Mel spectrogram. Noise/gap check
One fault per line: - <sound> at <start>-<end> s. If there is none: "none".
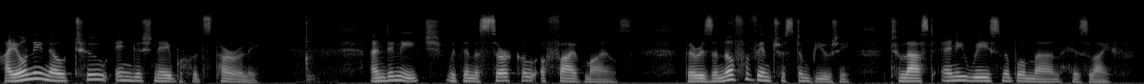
- tap at 3.1-3.2 s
